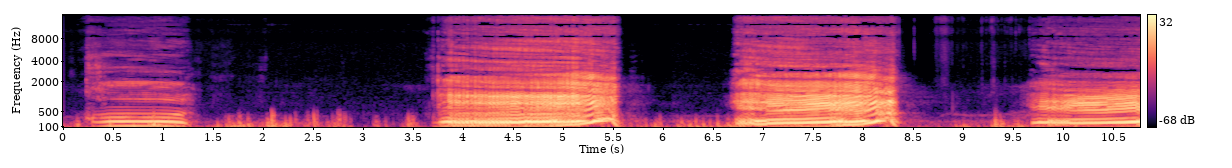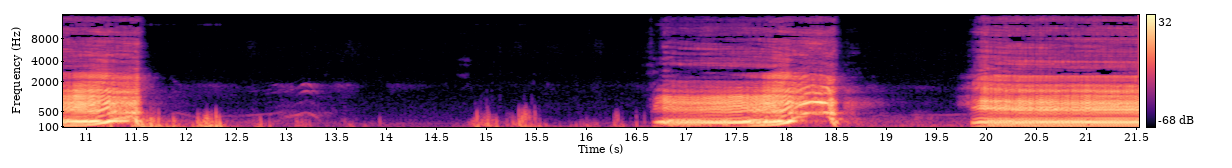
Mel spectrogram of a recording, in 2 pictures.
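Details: Angus herd sire bull, son of SAV Harvestor 0338 and born spring 2018, repeatedly bellows with long wavering moos of rising and falling pitch, about every three seconds, after a short opening call, with faint shuffling between.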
